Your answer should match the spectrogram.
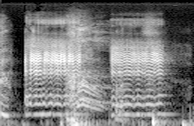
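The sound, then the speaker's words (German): A voice mimics the mating call of a ground-dwelling gecko from a Netflix animal documentary, two strained, bleating bursts, each wavering and nasal, separated by a brief pause; it sounds almost like a goat. “Und zwar äh, auch irgendwie so eine Netflix-Tierdoku, wo ein Gecko, meine ich, der im, im Boden lebt und als ähm, Lockruf halt irgendwie so ganz komisch, komische Geräusche macht.”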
